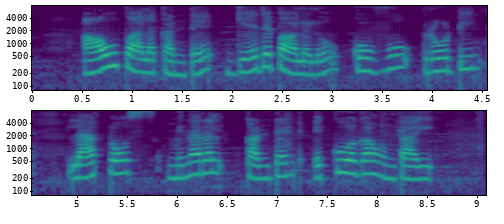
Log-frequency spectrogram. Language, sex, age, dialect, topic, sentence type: Telugu, male, 31-35, Central/Coastal, agriculture, statement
